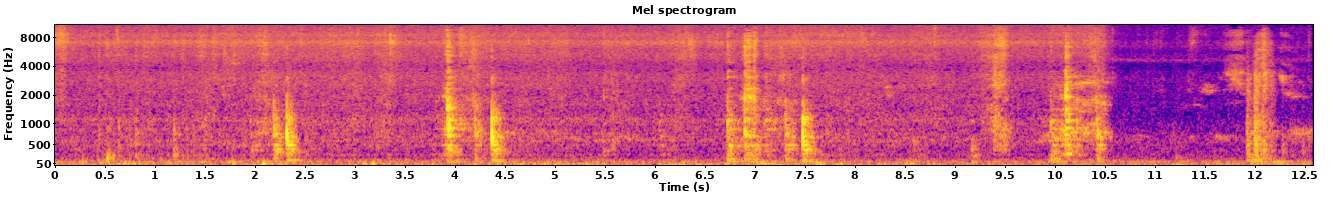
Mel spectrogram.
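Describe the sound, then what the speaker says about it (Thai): Spatula scrapes and clatters against a pan stir-frying young coconut shoots and chopped basil leaves in irregular bursts over a soft background sizzle, close by. "ใส่ใบยี่หร่าที่หั่นลงไปผัดก่อน ผัดให้มันสุก"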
